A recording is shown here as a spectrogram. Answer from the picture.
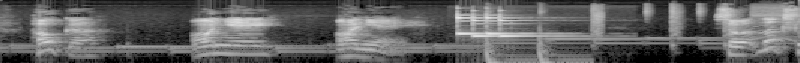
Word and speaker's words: Hoka One One: to review for you the MOCA one one that's not how you say it it's actually coca on yay on yay so it looks like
